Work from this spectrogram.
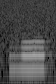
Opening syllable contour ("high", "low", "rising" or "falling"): high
